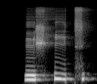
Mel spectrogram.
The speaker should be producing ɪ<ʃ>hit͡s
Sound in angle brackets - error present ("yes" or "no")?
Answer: no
